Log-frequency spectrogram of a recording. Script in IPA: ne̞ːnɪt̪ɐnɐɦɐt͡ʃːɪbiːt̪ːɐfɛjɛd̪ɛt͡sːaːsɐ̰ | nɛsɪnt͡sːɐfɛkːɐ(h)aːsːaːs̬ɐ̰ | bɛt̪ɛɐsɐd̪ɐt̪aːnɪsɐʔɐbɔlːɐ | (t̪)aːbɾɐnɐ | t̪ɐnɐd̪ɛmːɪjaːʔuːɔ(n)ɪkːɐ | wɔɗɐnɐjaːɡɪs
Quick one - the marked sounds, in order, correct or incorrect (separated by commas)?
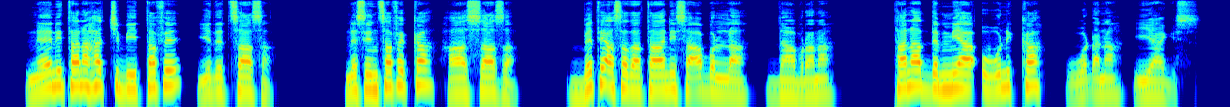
correct, incorrect, correct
